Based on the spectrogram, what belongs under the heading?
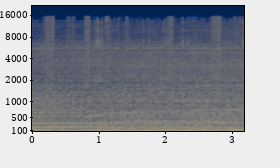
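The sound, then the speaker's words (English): Steady low rumble of a car engine heard from inside the vehicle while driving, a continuous droning hum with faint road noise and no voices. “And as I'm driving in my car, talking to you about happiness, I can't wait to make the changes that I need to make in order to continue with my happiness.”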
